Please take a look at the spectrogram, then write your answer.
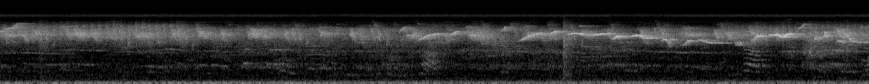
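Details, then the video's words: A male Philippine magpie-robin (Copsychus mindanensis) sings varied, sweet whistled phrases that rise and fall, over a dense background of chirping birds and insect hum. "Male Philippine magpie-robin song"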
